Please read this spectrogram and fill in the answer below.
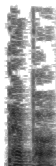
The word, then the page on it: pepper: British English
